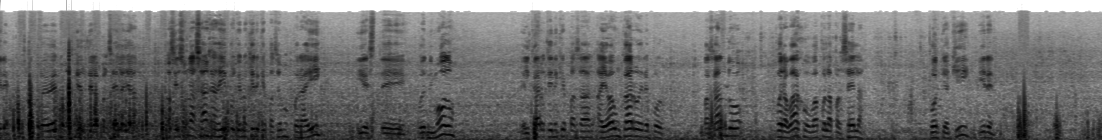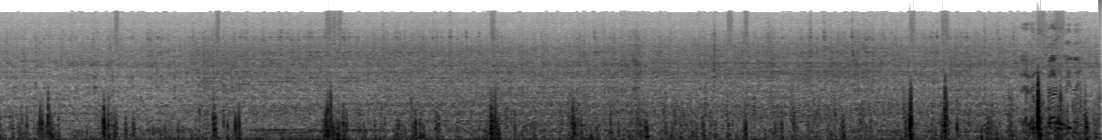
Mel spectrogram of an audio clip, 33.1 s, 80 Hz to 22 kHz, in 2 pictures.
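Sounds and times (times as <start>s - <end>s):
tyre and wind rumble: 0.0s - 33.0s.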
